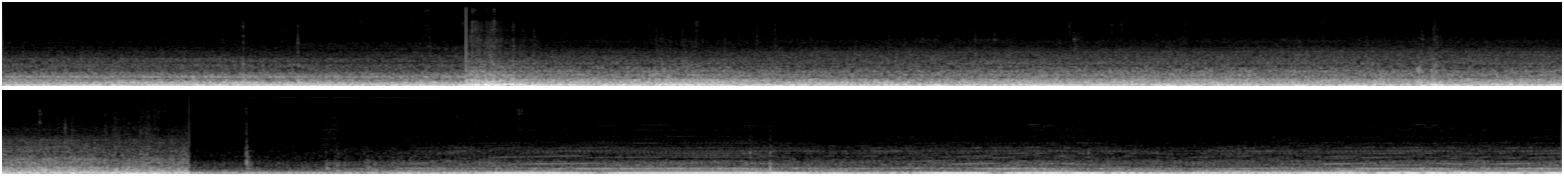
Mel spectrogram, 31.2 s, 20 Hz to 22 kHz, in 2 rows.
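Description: Car driving on a road, heard from inside the Toyota's cabin: a steady low road and tyre rumble, with a single thump about five seconds in. After about 17 seconds the sound cuts abruptly to the engine running with its pitch rising and falling again and again as the gas pedal is pumped.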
